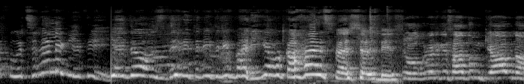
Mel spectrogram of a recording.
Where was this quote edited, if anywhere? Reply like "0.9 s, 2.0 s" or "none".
1.0 s, 4.0 s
